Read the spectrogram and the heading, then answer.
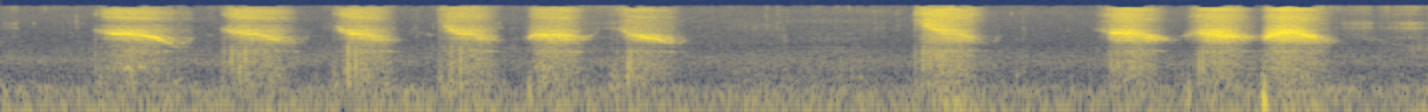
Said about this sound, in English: Listen to the bird. Listen to the bird. Listen to the bird. You're gonna hear a little bit.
